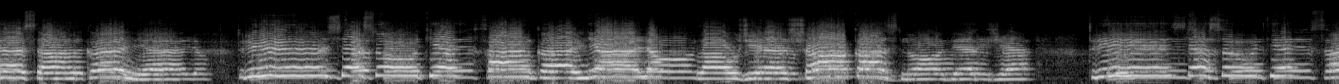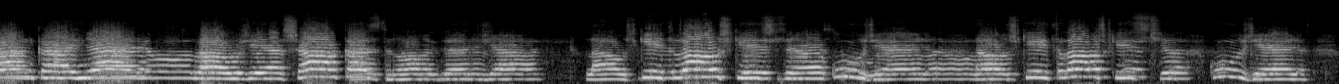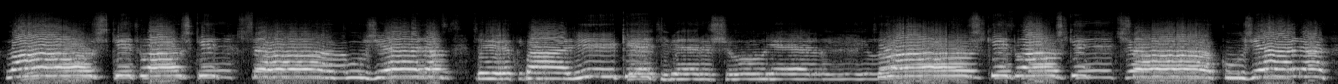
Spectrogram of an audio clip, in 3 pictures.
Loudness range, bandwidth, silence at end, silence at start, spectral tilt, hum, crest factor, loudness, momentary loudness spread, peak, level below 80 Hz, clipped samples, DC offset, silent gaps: 4 LU; 11 kHz; 0.1 s; 0 s; -5 dB/octave; none; 10 dB; -14 LUFS; 8 LU; -4 dBFS; -48 dBFS; under 0.1%; under 0.1%; none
